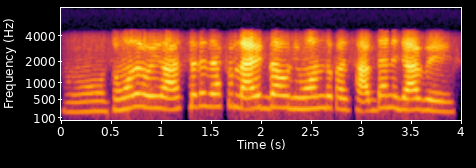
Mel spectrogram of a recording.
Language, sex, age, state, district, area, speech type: Bengali, female, 45-60, West Bengal, North 24 Parganas, urban, conversation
